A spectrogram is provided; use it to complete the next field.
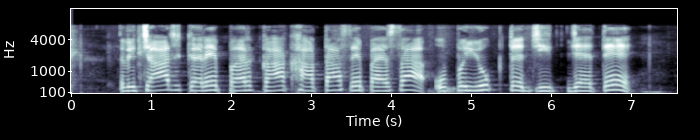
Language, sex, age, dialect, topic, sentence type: Magahi, male, 18-24, Central/Standard, banking, question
